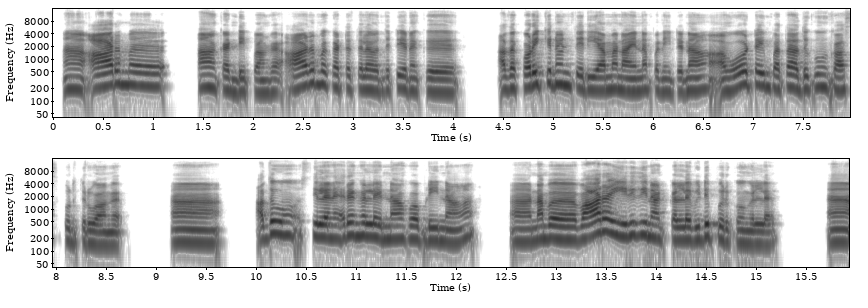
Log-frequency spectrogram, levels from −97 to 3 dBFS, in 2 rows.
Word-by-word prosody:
ஆ, - - -1 0.4
ஆரம்ப, 245 +1 +4 0.7
ஆ - - +4 0.2
கண்டிப்பாங்க. 165 -2 -3 0.3
ஆரம்ப 250 +3 +2
கட்டத்தில 200 -2 -2
வந்துட்டு 185 +3 -7
எனக்கு, 175 -1 -4 0.7
அத 195 +2 +1
குறைக்கணுன்னு 245 +2 +2
தெரியாம 185 0 0
நான் 175 -1 +4
என்ன 185 +2 -3
பண்ணிட்டேனா, 170 0 -2 0.2
ஆ - - 0
ஓவர் 250 +2 +1
டைம் 230 -3 0
பாத்தா 205 +3 0
அதுக்கும் 210 +3 -5
காசு 180 0 -1
குடுத்துருவாங்க. 150 -4 -3 0.6
ஆ, - - 0 0.8
அதுவும் 245 +3 +1 0.2
சில 220 -2 +2
நேரங்கள்ல 225 +2 +2
என்ன 195 0 -1
ஆகும் 195 0 -1
அப்பிடின்னா, 180 -3 -2 0.6
ஆ - - -2 0.2
நம்ப 195 +1 +3 0.3
வார 260 +6 +9 0.2
இறுதி 240 +2 0
நாட்கள்ல 185 -2 +1
விடுப்பு 220 +1 0
இருக்குங்கல்ல, 150 -3 -3 0.7
ஆ - - +1
195 Hz, 135 wpm, -23 LUFS, 175-225 Hz, 0.8 s, வார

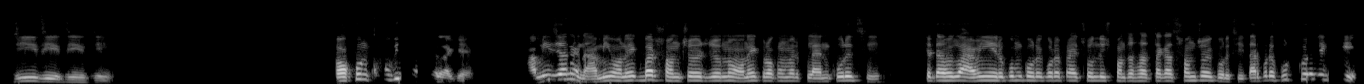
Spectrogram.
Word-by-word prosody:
জ্বী, 155 +3 -2 0.2
জ্বী, 140 0 -1
জ্বী, 115 - -6 0.2
জ্বী। - - -9 2.3
তখন 175 +9 +6
খুবই 245 +4 -2
খারাপ 325 +10 -21
লাগে। - - -7 0.7
আমি 380 +4 0
জানেন, 240 0 +4
আমি 175 - +2
অনেকবার 190 +4 +4
সঞ্চয়ের 180 0 +1
জন্য 180 0 +2 0.2
অনেক 180 +3 +1
রকমের 170 -1 -4
প্ল্যান 145 -1 0
করেছি। 185 -5 +1 0.5
সেটা 185 0 +2
হলো 180 +1 +5
আমি 175 +3 +3
এরকম 180 +1 0
করে, 180 -1 +2
করে 185 0 +1
প্রায় 175 -1 0
৪0,000-৫0,000 170 -2 -2
টাকা 170 0 +1
সঞ্চয় 185 +1 +1
করেছি। 140 -2 -4
তারপরে 195 +6 +1
হুট 220 +2 -8
করে 245 0 0
দেখি, 230 - -8
180 Hz, 145 wpm, -24 LUFS, 170-190 Hz, 2.3 s, তখন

